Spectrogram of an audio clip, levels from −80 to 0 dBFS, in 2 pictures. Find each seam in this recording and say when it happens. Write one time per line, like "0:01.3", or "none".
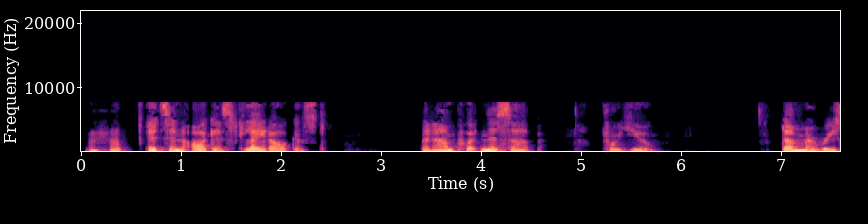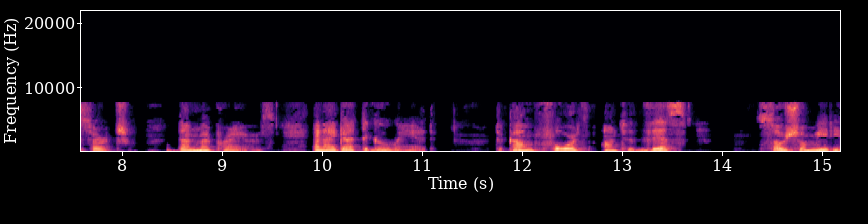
none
